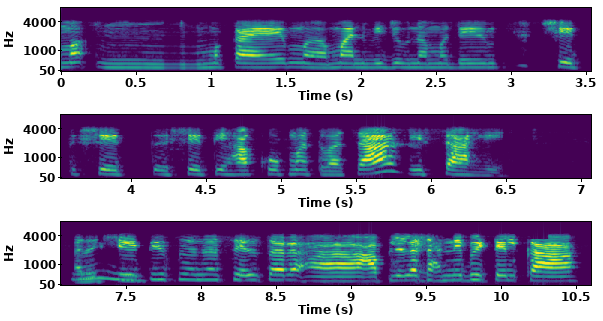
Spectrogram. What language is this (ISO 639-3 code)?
mar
